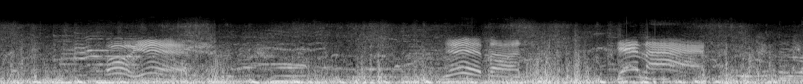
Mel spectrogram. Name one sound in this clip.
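Riders on a fairground ride scream and shriek.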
